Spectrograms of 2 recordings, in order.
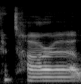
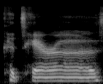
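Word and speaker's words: Katara: name people so um some people might say like qara like the Avatar The Avatar but it's actually like catara so I know it's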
